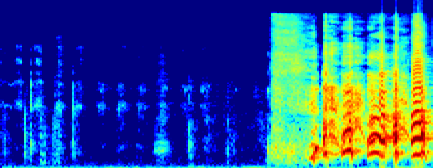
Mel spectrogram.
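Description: A man's helpless laughter: near silence, then about two and a half seconds in a sharp intake of breath breaks into rapid, high-pitched pulses of laughter that rise and fall in pitch.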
